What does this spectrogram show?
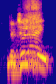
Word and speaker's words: July: uh video long syllable the first syllable is short row july the stressed part comes in the second syllable july it is especially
